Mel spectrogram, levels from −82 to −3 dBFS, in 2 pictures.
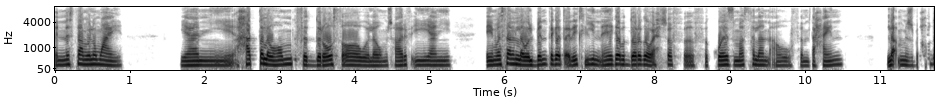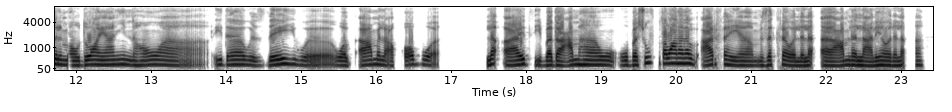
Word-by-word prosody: الناس 180 +2 -1
تعمله 190 -1 +3
معايا. 160 -4 0 0.8
يعني، 160 0 0
حتى 195 +2 +1
لو 185 -4 +5
هُم 175 +4 +1
في 190 -2 -13
الدراسة 165 +1 +2
ولو 150 -1 0
مش 155 +1 -8
عارف 160 +3 -1
إيه 165 +1 -2
يعني 165 0 -2 0.4
يعني 165 +2 +2
مثلًا 200 +3 +3
لو 170 -4 +5
البنت 175 +4 +2
جات 190 -1 +3
قالت 175 +3 0
لي 190 - 0
إن 175 -4 -1
هي 180 +2 +2
جابت 190 -1 +3
درجة 180 0 +3
وحشة 180 - -2
ف 175 - -10
في - - -5
quiz 170 -1 +1
مثلًا 170 0 -1
أو 150 0 -6
في 150 0 -10
امتحان، 155 +4 -4 0.6
لأ - - +3
مش 165 -3 -3
باخد 200 +5 -6
الموضوع 175 0 +1
يعني، 180 +2 0
إن 175 -3 -2
هو 170 +3 -1 0.7
إيه 185 +1 -2
ده 180 +1 +1
وإزاي؟ 175 +5 0
و 175 - -8 0.5
وابق 155 -2 0
أعمل 180 +2 +1
عِقاب 165 +4 -2
و 175 -2 -1 0.7
لأ، - - +1
عادي 175 +3 +1
بادّعَمها 165 +3 +2
و 170 -2 0
وباشوف 165 +8 -1
طبعًا 220 0 +4
أنا 220 - +4
بابقى 200 -5 -2
عارفة 190 +2 0
هي 160 -2 0
مذاكرة 165 +3 -1
والّا 150 -1 +1
لأ، 155 - 0
عاملة 155 +2 +2
اللي 160 -1 +3
عليها 155 +3 +2
والّا 160 -1 +1
لأ. 165 +2 -4
170 Hz, 170 wpm, -12 LUFS, 160-185 Hz, 0.8 s, لو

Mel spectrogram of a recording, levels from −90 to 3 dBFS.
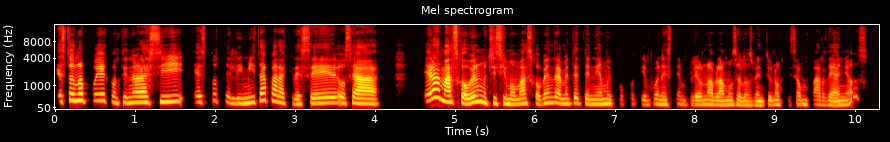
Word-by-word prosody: Esto 280 +4 +1
no 285 0 +5
puede 275 0 0
continuar 215 0 -1
así, 230 - 0
esto 230 +4 -8
te 220 -6 -12
limita 195 +10 -1
para 255 -7 0
crecer". 190 +4 -1
O 195 - -2
sea, 175 -3 +5 0.6
era 400 -4 +8
más 235 -1 +8
joven, 205 +7 +4
muchísimo 180 -6 -2
más 180 +2 +1
joven, 190 +6 -4
realmente, 185 -1 -1
tenía 160 -2 -5
muy 170 0 -3
poco 160 +1 -26
tiempo 155 +1 -13
en 155 - -6
este 150 +2 -10
empleo, 145 -1 -7
¿no? 155 - -3
Hablamos 140 0 -2
de 150 - -4
los 130 -1 -8
21, 145 +4 -7
quizá, 135 +2 -12
un 150 0 -9
par 150 -2 -9
de 130 -3 -4
años. 140 - -7
180 Hz, 210 wpm, -25 LUFS, 150-220 Hz, 0.6 s, era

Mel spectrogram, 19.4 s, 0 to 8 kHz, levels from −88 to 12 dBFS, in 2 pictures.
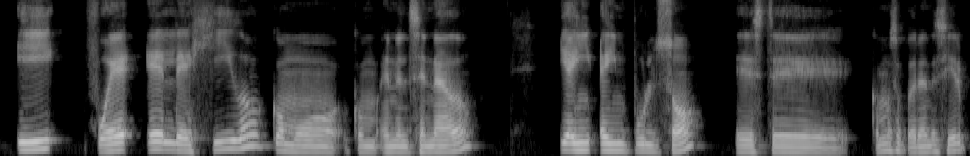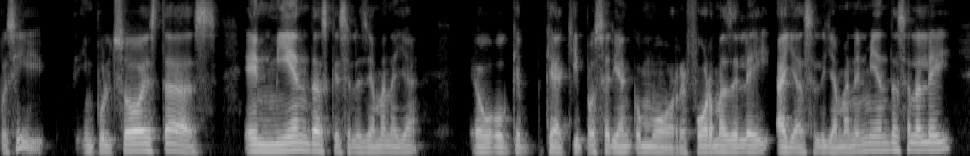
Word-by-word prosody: y 155 +4 +4 0.2
fue 125 +4 +3
elegido 150 - +1
como 110 -5 -2
como 105 -2 -6
en 105 0 -1
el 105 0 -1
senado 110 - +1 0.8
y - - 0
eh 135 +1 +3
eh, 130 - +3
impulsó, 125 - -1 0.3
este, 100 -4 -3
¿cómo 120 +3 -6
se 130 0 -6
podrían 105 -1 -3
decir?, 115 +4 -4
pues 105 - -6
sí, 100 +1 -5 0.3
impulsó 115 +3 +3
estas 125 -4 +1 0.2
enmiendas 120 +2 +4
que 105 - -5
se 105 - -3
les 100 -1 -4
llaman 105 0 -2
allá, 105 +1 -4 0.5
o 100 - +2 0.2
o 100 - -9
que 110 -2 -4 0.2
que 105 - 0
aquí 110 +3 -4
pues, 115 +1 -3
serían 105 -1 0
como 100 -3 0
reformas 110 +3 +1
de 110 - +2
ley, 110 +1 0
allá 100 -1 +2
se 100 - -5
le 105 - -3
llaman 100 +1 -2
enmiendas 130 +2 -2
a - - 0
la 135 - +3
ley 140 +4 0
115 Hz, 140 wpm, -23 LUFS, 105-130 Hz, 0.8 s, y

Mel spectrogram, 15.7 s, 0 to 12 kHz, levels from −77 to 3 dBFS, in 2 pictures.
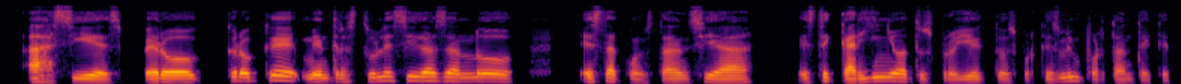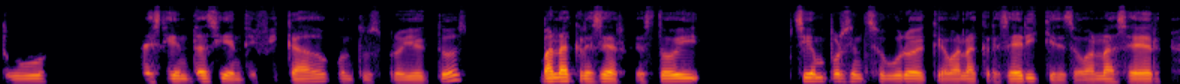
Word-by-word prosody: Así 125 -1 +3
es, 115 -2 +2
pero 125 +1 +7 0.2
creo 155 -1 +3
que 175 +1 +3
mientras 130 0 0
tú 145 - -4
le 165 +2 -1
sigas 160 -1 +2
dando 145 -2 +2 0.4
esta - - +1
constancia, 120 +2 0 0.3
este 145 +4 -3
cariño 145 +6 +3
a 140 - +3
tus 125 -3 -9
proyectos, 115 +1 -5
porque 120 - -10
es 115 - -9
lo 145 - -2
importante, 115 -7 -7
que - - -11
tú 120 +2 -5 0.6
te - - -4
sientas 125 0 -1
identificado 115 +4 -3
con 120 -3 -12
tus 110 -2 -15
proyectos, 110 0 -3 0.5
van 135 +2 +6
a 145 - +9
crecer, 120 -2 +1
estoy 130 +4 +1 0.6
100% 145 -2 -1
seguro 125 +1 0
de 120 - +2
que - - -8
van 115 +1 0
a 120 - -1
crecer 120 +3 0
y 135 - -2
que 105 - -8
se - - -7
van 110 +2 -3
a 115 - +3
hacer 115 +1 +2
125 Hz, 175 wpm, -24 LUFS, 115-140 Hz, 0.6 s, a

